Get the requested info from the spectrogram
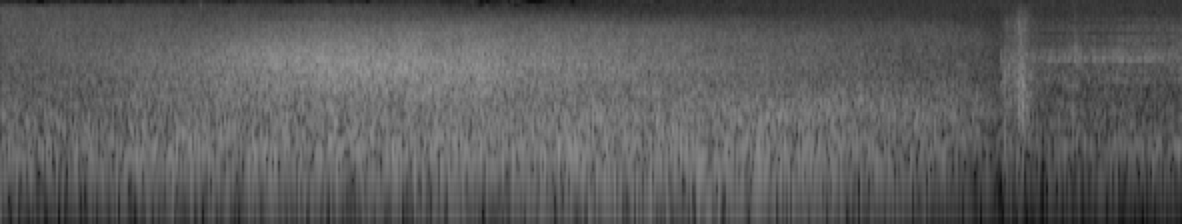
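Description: Surf washing up a sandy beach: a steady rush of breaking waves that builds and then fades away near the end, with one short tick shortly before it dies down.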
